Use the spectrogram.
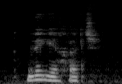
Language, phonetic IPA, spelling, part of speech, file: Polish, [vɨˈjɛxat͡ɕ], wyjechać, verb, LL-Q809 (pol)-wyjechać.wav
